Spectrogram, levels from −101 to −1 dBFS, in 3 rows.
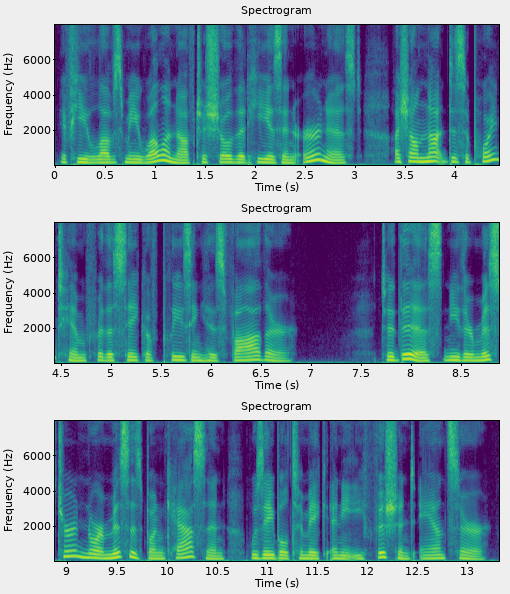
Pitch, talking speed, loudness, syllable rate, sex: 190 Hz, 175 wpm, -18 LUFS, 4.6 syllables/s, female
